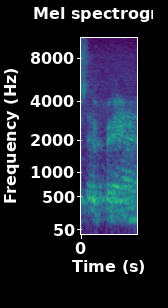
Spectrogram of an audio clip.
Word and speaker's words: Stephanie: If it's Stefan or Stephanie. Good call. It's pronounced Stephanie.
